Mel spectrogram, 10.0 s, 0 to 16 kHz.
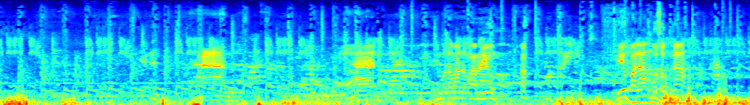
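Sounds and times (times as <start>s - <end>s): background music: 0.0s - 10.0s
voices talking: 0.0s - 10.0s
wavering high-pitched sound: 0.0s - 10.0s.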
